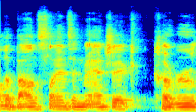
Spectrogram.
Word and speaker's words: Karoo: Hey Siri, why do they call the bounce lands in Magic Karoo lands? It's Karu. I know they're spelled like that, and I know it's because of an interaction with some card.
